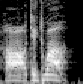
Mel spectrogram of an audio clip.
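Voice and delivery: loud, high order; angry trolls. Acted. Trolls silencing Tom, loud irritation. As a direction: cut the complainer off loudly. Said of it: "trois trolls en colère".

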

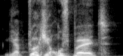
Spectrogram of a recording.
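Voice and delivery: loud, high accusation; angry troll. Acted. Tom blaming Léon, loud squabbling. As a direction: squabble back loudly in troll voice. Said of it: "trois trolls en colère".

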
